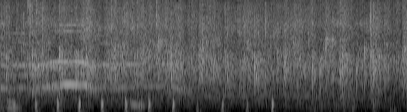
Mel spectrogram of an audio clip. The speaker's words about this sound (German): Und heute Morgen waren wir in Zürich mit unseren Freunden aus Wien, die, wo das, die wo mutig genug sind, das ICF Wien mit starten zu wollen. Applaus euch!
